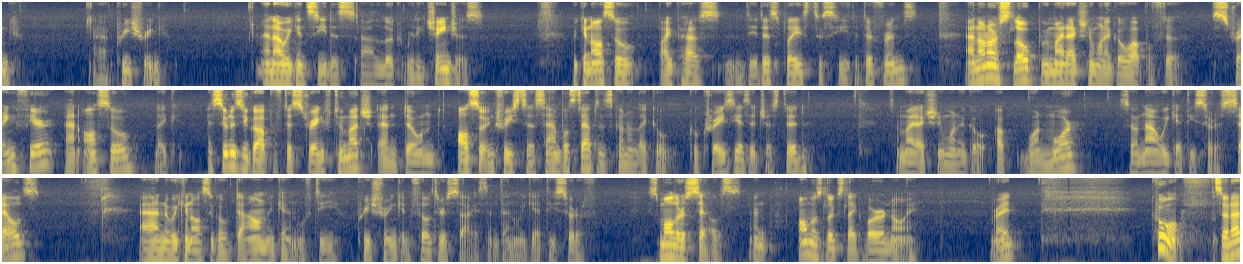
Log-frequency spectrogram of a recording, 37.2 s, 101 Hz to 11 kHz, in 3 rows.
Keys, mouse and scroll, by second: 4.0 click, 6.4 click, 8.1 click, 16.8 click, 17.7 click, 22.6 click, 23.2-23.9 drag, 24.7 click, 26.5-28.0 drag, 28.4 click, 35.4-36.5 drag.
